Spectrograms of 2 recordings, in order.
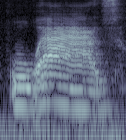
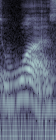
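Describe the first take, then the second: First: Each letter is sounded out as spelled. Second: It is said in its usual spoken form. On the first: The speaker calls it wrong. "If you tried to sound that out, you would say was" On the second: The speaker calls it right. "That's not what it is. It's was"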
